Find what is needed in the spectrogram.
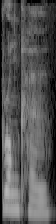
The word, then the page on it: bronco: British English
